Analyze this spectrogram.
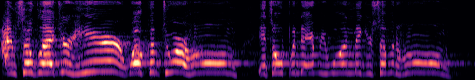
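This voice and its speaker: A man's loud, menacing put-on character voice at an extremely high pitch. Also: moderate pace. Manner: very loud, sweet words that sound menacing; friendly words delivered with a threatening force.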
